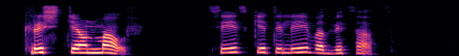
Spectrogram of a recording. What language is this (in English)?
Icelandic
